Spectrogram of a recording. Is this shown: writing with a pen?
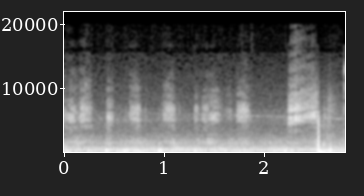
yes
